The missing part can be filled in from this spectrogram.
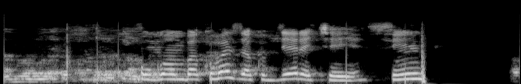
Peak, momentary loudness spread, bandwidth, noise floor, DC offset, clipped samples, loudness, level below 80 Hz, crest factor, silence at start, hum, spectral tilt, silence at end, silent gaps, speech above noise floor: -2 dBFS; 7 LU; 7.4 kHz; -78 dBFS; under 0.1%; under 0.1%; -15 LUFS; -48 dBFS; 14 dB; 0.05 s; none; -5 dB/octave; 0 s; none; 64 dB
